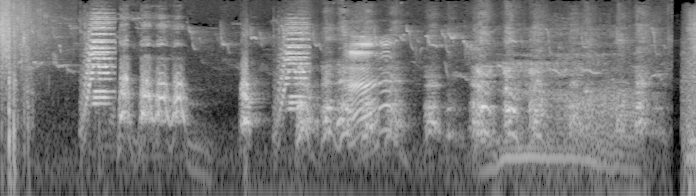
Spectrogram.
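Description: Dog barking sound effect: several short barks with pauses between them, voiced for a small toy animal.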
